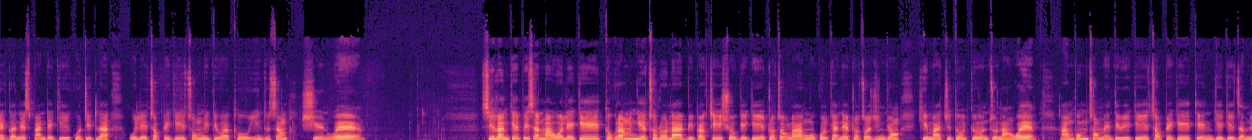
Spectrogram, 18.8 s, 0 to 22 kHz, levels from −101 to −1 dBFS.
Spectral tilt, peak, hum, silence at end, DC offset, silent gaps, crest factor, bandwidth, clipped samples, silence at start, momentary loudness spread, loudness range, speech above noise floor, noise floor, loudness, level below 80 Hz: -4 dB/octave; -4 dBFS; none; 0 s; under 0.1%; none; 20 dB; 18 kHz; under 0.1%; 0 s; 9 LU; 5 LU; 40 dB; -64 dBFS; -23 LUFS; -80 dBFS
